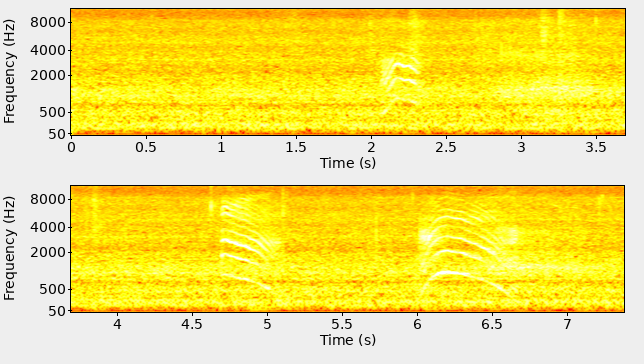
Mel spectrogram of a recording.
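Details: Rescued baby kittens, two of them, barely larger than a phone; three thin, high mews with a falling end, spaced a couple of seconds apart, above a constant low hum.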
